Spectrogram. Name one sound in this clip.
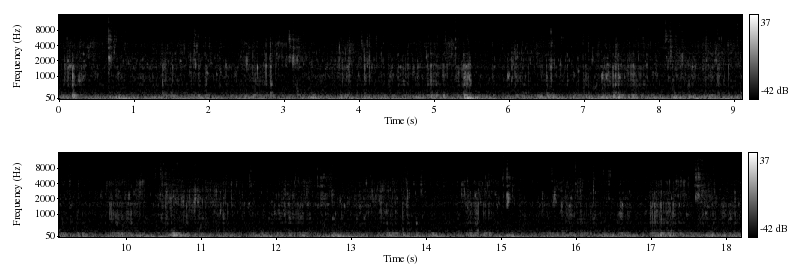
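Water laps and splashes against the hull of a kayak as it moves.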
